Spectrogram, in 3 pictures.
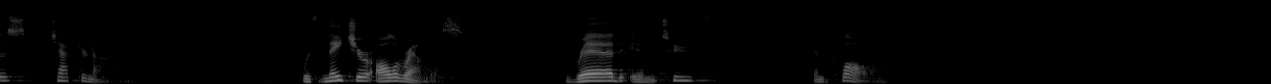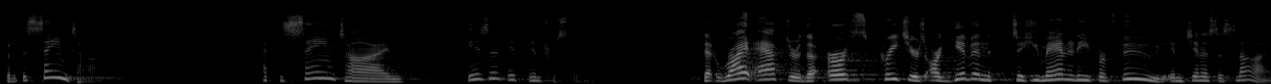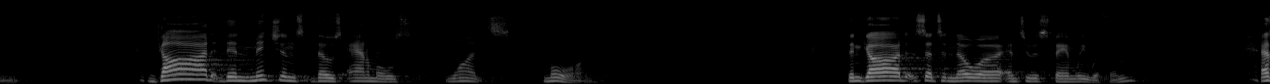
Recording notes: preached at Hendricks Avenue Baptist Church on Sunday, February 18, 2024.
